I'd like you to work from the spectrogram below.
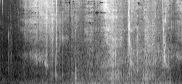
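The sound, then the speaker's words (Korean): Someone bites into a crisp apple and chews, with a series of sharp, bright crunches spread irregularly across a few seconds, fairly loud with no talking. “사과 먹는 소리.”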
